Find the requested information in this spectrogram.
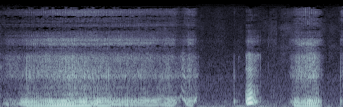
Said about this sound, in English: you promised you wouldn't snore. And the minute you close your eyes, you started.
